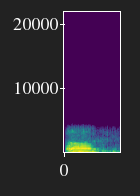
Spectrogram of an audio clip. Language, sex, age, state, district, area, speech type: Kannada, female, 60+, Karnataka, Bellary, rural, conversation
